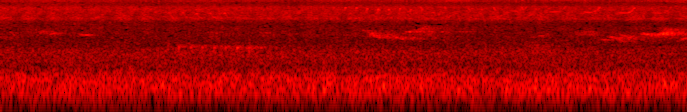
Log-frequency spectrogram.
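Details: In a summer meadow, cicadas keep up an unbroken, sizzling high drone, while soft rising bird chirps slip in faintly near the end.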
